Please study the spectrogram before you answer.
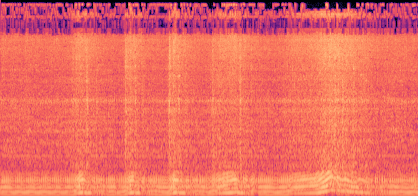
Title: Weird noise(knock) when dropping the throttle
